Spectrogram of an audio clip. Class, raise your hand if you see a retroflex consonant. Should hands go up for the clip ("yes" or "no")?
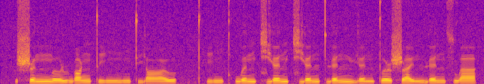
yes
